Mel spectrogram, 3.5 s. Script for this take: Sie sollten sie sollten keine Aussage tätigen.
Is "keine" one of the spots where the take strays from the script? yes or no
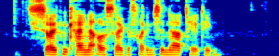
yes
